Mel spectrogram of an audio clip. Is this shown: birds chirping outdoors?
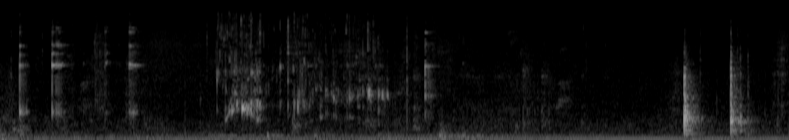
no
